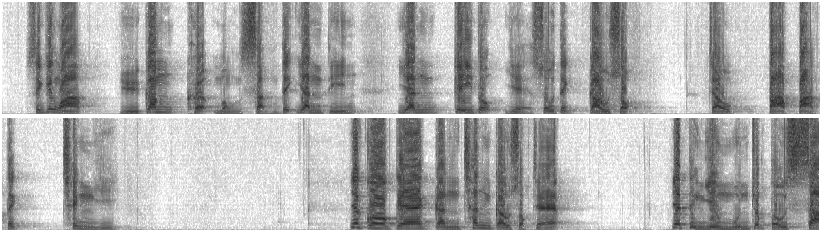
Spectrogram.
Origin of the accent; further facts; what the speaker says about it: Hong Kong; 小时候在香港居住的时候，因为天气是潮湿和热的缘故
